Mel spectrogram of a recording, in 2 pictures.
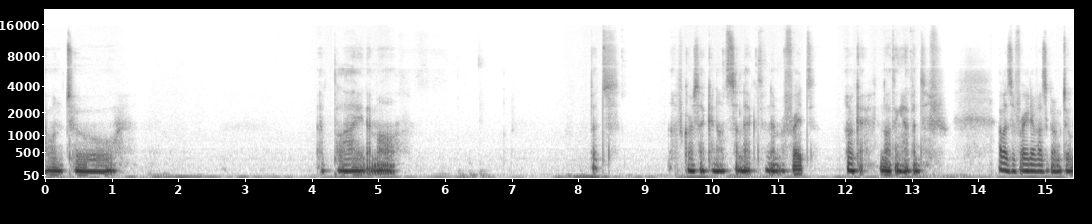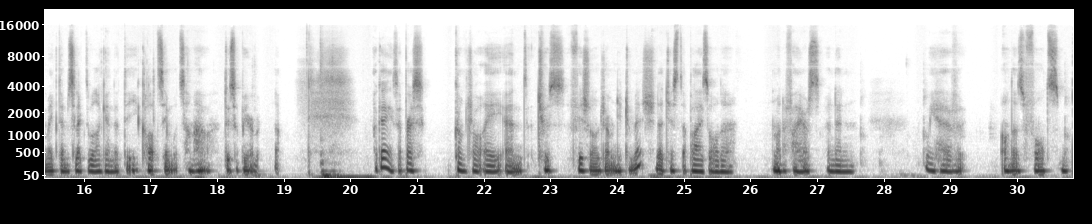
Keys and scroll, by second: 6.2 ctrl+a, 19.4 ctrl+a, 28.1 Tab.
